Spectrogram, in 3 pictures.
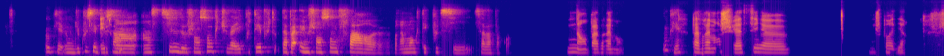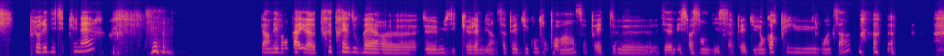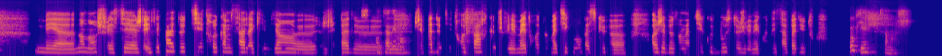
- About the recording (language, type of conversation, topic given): French, unstructured, Comment une chanson peut-elle changer ton humeur ?
- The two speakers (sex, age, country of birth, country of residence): female, 30-34, France, France; female, 50-54, France, France
- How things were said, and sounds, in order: distorted speech; chuckle; chuckle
